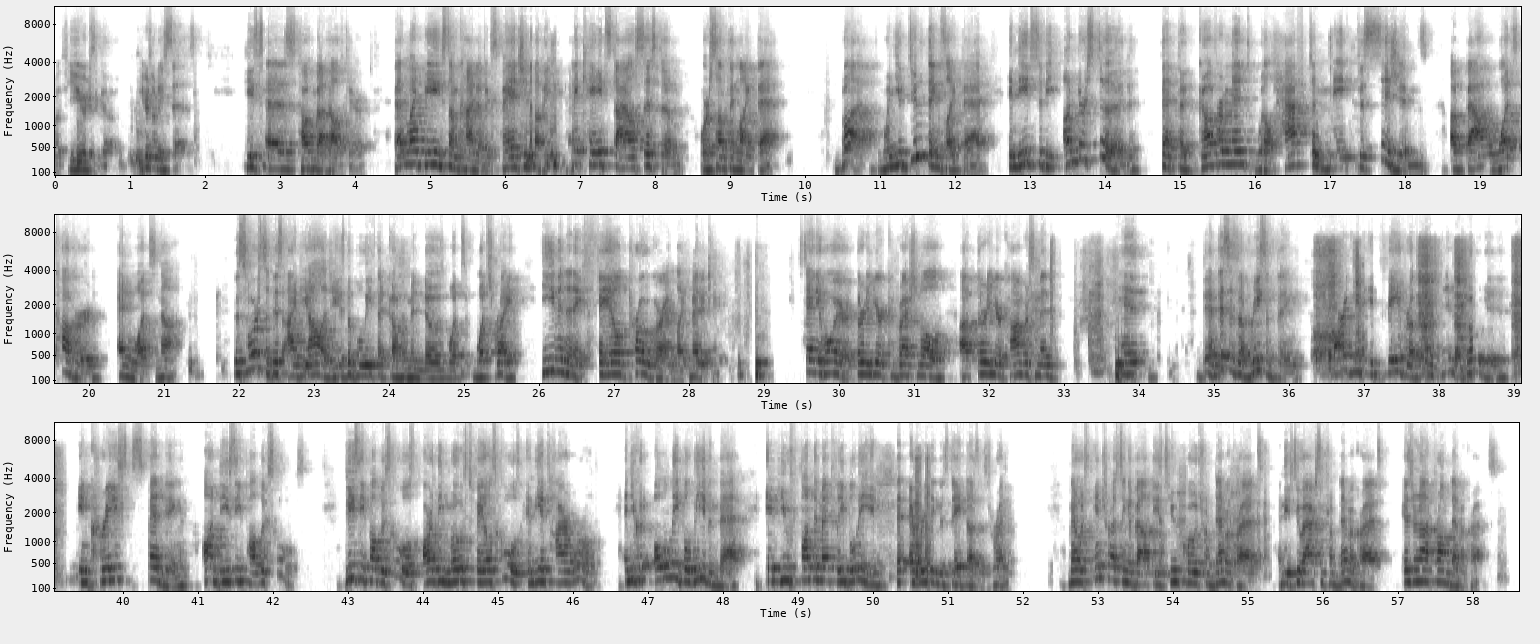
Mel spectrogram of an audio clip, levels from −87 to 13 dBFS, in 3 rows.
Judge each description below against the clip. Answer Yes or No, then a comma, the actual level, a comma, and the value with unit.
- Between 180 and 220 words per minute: No, average, 155 wpm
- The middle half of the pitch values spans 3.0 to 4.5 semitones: No, average, 5.1 semitones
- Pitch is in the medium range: Yes, medium, 180 Hz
